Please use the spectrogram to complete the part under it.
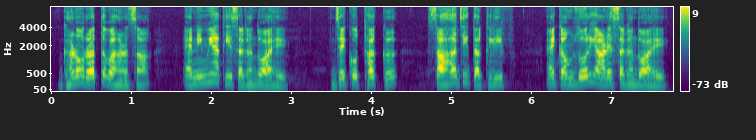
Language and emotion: Sindhi, neutral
